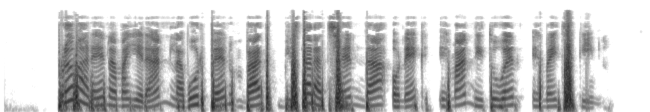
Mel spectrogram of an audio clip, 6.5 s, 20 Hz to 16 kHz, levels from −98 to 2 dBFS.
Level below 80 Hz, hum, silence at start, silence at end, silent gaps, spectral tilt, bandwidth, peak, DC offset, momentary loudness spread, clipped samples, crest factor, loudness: -48 dBFS; none; 0.6 s; 0.6 s; 4.34-4.38 s, 5.25-5.31 s; -4 dB/octave; 11.5 kHz; -2 dBFS; under 0.1%; 11 LU; under 0.1%; 20 dB; -21 LUFS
